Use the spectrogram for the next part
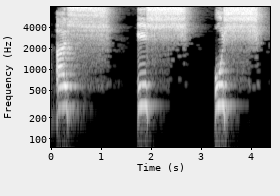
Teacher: سانس آپ کی جاری ہوگی، اش، اش، اش. سانس ہتھیلی کو لگنی چاہیے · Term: ہمس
